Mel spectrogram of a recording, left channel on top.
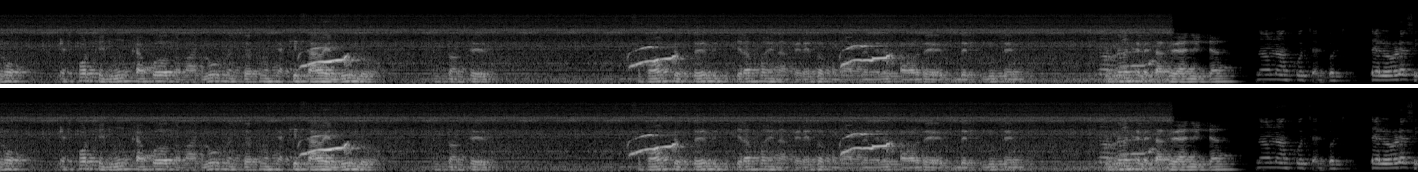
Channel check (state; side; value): identical; both; correlation 1.00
